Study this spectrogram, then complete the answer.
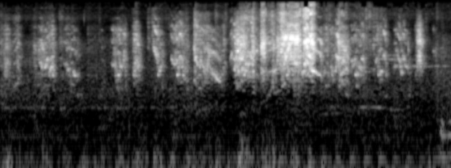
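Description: Harsh, raspy squawking from several pet birds in their nest area carries on continuously, with a louder burst of calls midway and constant fluttery background noise.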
